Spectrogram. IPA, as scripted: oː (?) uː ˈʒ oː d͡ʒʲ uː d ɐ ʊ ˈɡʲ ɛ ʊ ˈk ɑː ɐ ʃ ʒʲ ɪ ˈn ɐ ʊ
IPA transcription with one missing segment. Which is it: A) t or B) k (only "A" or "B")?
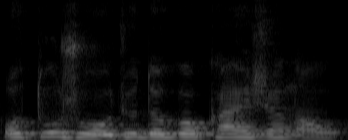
A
